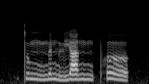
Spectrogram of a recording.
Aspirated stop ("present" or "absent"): present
